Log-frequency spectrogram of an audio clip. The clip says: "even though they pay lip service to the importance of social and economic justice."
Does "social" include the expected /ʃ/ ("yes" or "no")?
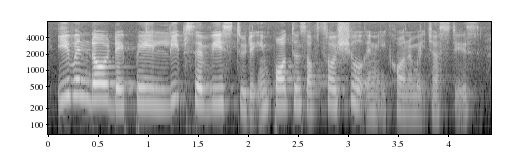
yes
